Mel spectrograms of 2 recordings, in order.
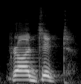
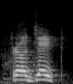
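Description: First: The stress is on the first syllable. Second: The stress is on the second syllable. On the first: It is used as a noun. "For noun, stress is given in the first half" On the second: It is used as a verb. "second syllable is given more stress"

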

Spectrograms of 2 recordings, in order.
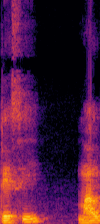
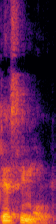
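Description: First: The last syllable sounds like mal. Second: The last syllable sounds like mol. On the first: The speaker calls it wrong. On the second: The speaker calls it right.

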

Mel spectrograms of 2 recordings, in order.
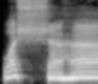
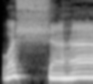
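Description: No difference in how they are said.

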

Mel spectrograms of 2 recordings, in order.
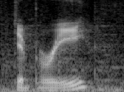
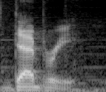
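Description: First: It is said with the American pronunciation. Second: It is said with the international pronunciation. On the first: "the American pronunciation is debris" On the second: "pretty much like all international, it's debris"

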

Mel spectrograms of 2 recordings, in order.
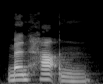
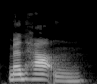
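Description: The two takes are said the same way.

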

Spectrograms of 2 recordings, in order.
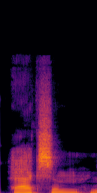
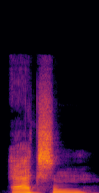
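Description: Both takes have the same delivery.

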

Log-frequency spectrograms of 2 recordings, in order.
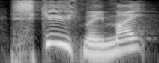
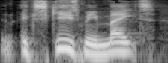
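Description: First: It is said in a Cockney London accent. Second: It is said in a plain standard English accent. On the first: The speaker calls it right. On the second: The speaker calls it wrong.

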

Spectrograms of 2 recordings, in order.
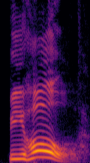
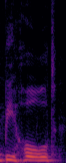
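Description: First: The word is said in a strong, forceful voice. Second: The word is said in a small, weak voice. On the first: The speaker calls it right. "It's a call to attention" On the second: The speaker calls it wrong. "in a little wimpy voice"

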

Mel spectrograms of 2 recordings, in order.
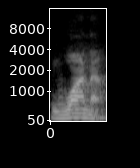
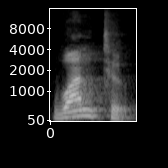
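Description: First: Want to is merged into wanna. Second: Want to is pronounced as two words.

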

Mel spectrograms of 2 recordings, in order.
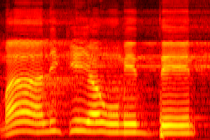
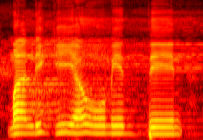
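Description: First: The vowel after the m is long. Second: The vowel after the m is short. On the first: "kemudian mimnya panjang" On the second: "Mimnya pendek"

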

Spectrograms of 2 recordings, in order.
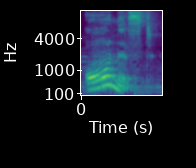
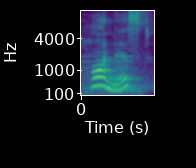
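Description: First: The word begins with a vowel sound. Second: The word begins with an h sound. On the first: The speaker calls it right. "So we can hear the O sound" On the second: The speaker calls it wrong. "We don't pronounce the word honest as honest"

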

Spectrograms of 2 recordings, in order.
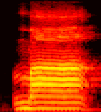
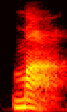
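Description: First: Ma is said with the tone for mom. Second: Ma is said with the tone for scolding. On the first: It means mom. "Ma is mom" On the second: It means being mad at someone. "Ma is mad at someone"

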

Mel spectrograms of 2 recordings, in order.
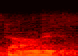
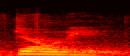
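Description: First: The name does not rhyme with Tony. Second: The name rhymes with Tony. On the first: The speaker calls it wrong. "they always think it's Dony" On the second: The speaker calls it right. "as in Tony with a D"

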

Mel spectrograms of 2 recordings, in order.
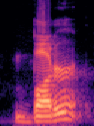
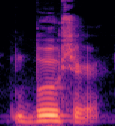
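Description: First: The first vowel sounds like the vowel in 'cup'. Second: The first vowel sounds like the vowel in 'foot'.

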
